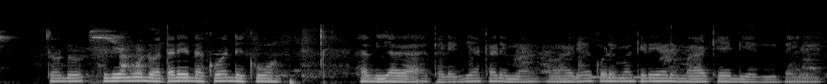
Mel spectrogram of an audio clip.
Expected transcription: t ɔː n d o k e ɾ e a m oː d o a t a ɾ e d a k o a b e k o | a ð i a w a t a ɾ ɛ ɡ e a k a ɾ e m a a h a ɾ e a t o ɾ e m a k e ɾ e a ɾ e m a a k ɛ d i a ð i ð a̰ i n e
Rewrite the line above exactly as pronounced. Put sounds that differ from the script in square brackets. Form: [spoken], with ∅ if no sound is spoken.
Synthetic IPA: t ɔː n d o k e ɾ e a m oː d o a t a ɾ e d a k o a [d] e k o | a ð i a [ɣ] a t a ɾ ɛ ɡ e a k a ɾ e m a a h a ɾ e a [k] o ɾ e m a k e ɾ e a ɾ e m a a k ɛ d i a ð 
